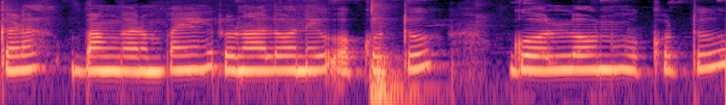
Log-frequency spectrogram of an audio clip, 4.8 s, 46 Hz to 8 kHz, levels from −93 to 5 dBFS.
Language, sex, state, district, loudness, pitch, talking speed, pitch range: Telugu, female, Andhra Pradesh, Krishna, -13 LUFS, 260 Hz, 150 wpm, 255-270 Hz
